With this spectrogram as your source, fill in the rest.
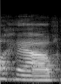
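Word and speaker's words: ὁ: And rough breathing has the h sound. The way that you pronounce this word is ha.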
